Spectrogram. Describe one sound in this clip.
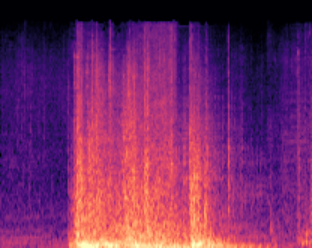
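A heavy wooden door rumbles open.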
